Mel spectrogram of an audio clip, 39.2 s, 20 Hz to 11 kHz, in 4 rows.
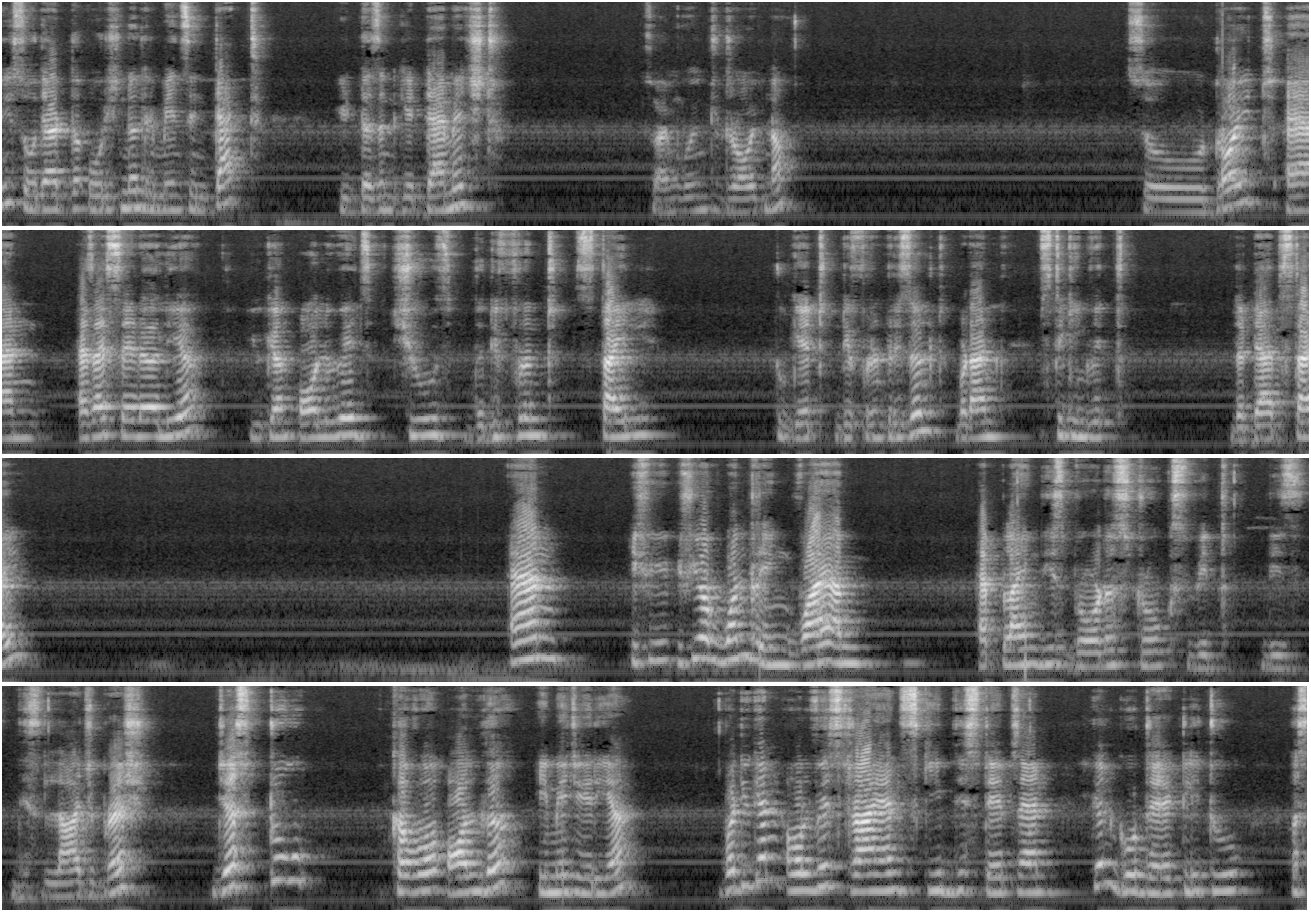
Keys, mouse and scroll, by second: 4.4 [, 5.2-15.2 drag, 27.3-39.2 drag.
